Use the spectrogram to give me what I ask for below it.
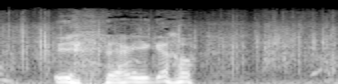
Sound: laughs

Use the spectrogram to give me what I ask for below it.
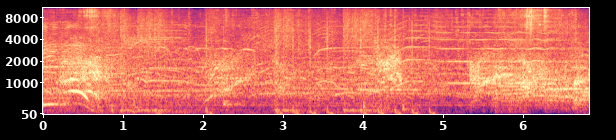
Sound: crowd cheering, Sheila growling

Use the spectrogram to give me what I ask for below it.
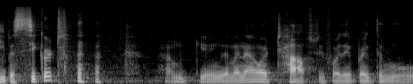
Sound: laughs

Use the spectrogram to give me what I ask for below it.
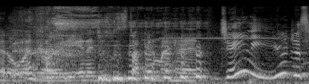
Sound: laughing

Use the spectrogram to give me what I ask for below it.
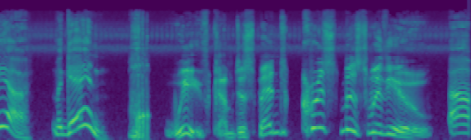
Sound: snorting

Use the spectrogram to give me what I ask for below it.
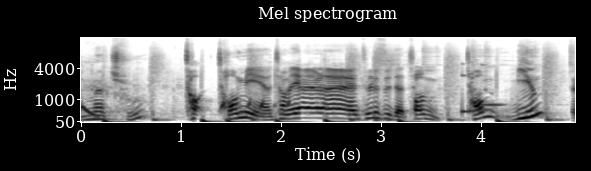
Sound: whispering

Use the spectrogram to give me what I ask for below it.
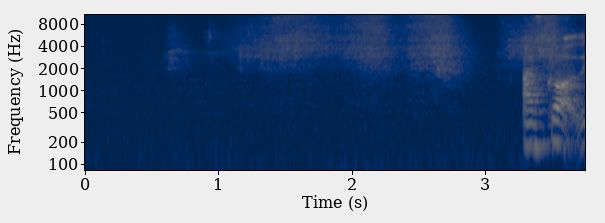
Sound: brushing sound

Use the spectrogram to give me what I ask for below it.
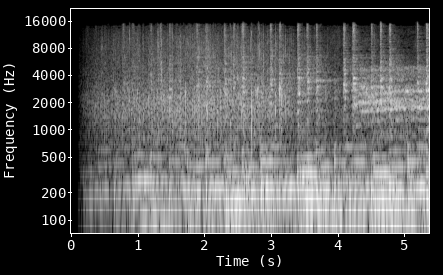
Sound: audience applauding; funky dance music

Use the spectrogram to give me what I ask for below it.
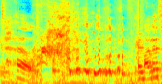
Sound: laughing

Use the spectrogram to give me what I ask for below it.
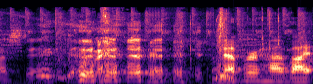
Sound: laughs

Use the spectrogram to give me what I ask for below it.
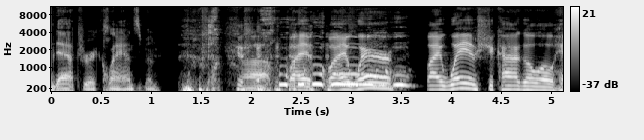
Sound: laughter

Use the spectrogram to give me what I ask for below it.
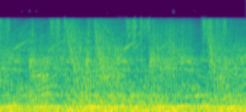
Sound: gunfire

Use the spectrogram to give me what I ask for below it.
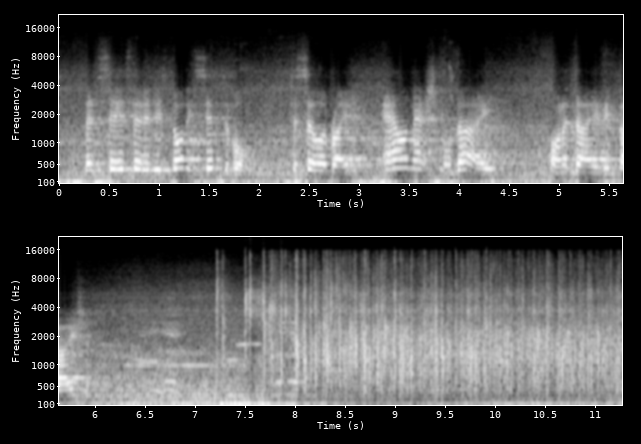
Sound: clapping

